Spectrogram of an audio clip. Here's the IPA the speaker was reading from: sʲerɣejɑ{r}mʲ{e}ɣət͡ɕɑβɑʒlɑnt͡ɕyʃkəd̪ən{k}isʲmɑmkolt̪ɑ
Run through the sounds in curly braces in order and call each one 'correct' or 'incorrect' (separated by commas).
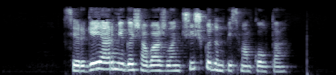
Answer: correct, incorrect, incorrect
